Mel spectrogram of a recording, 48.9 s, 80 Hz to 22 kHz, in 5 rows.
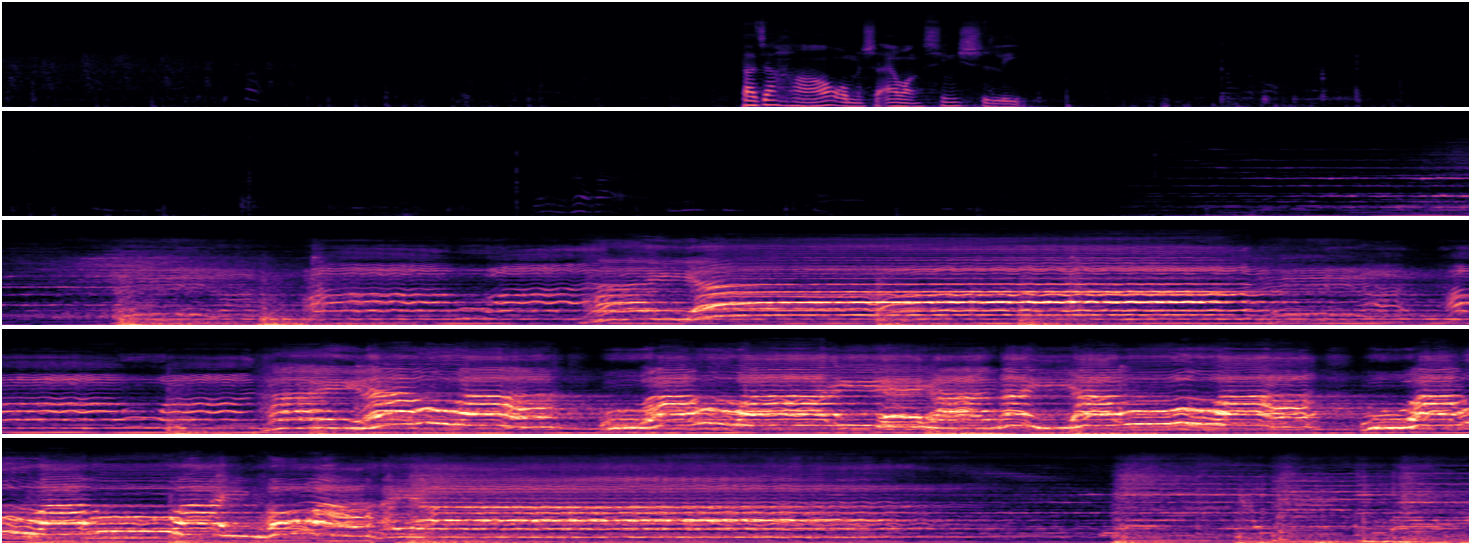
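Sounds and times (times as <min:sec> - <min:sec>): vocal group singing: 0:19.1 - 0:47.0.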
